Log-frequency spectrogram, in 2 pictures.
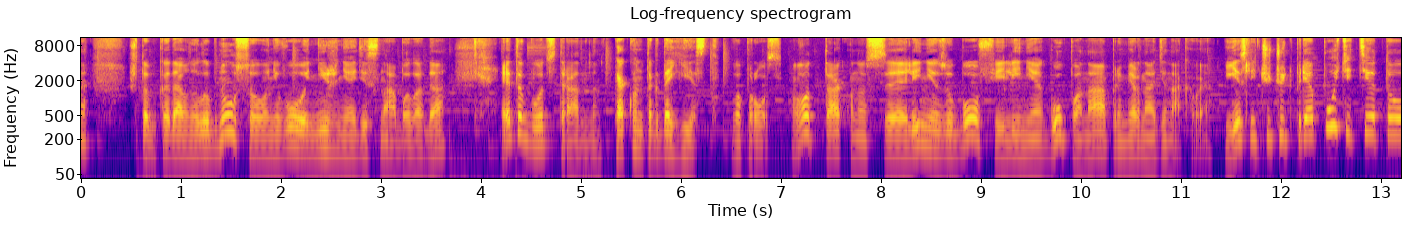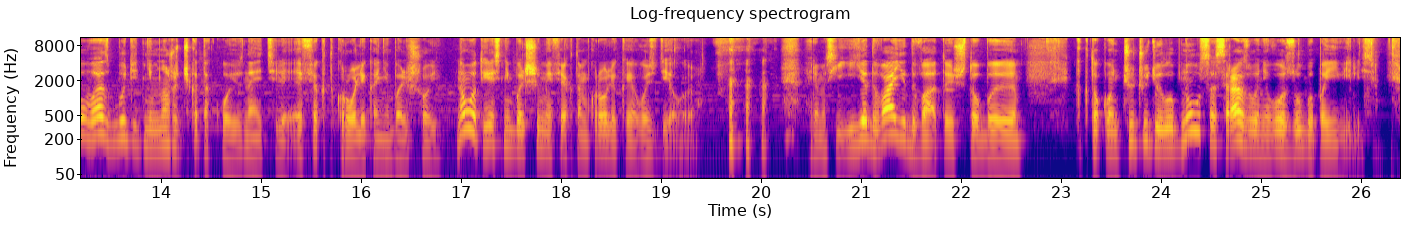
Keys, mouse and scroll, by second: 3.8 g, 25.7 scroll down 1.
